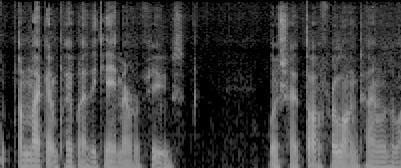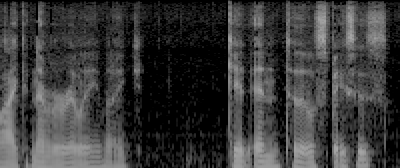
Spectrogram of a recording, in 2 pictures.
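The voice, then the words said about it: Sleepy, tired-sounding voice. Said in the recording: “my voice is waking up, so I'll be getting back to normal... I usually talk sleepy anyway... I'm working on 3 hours of sleep”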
